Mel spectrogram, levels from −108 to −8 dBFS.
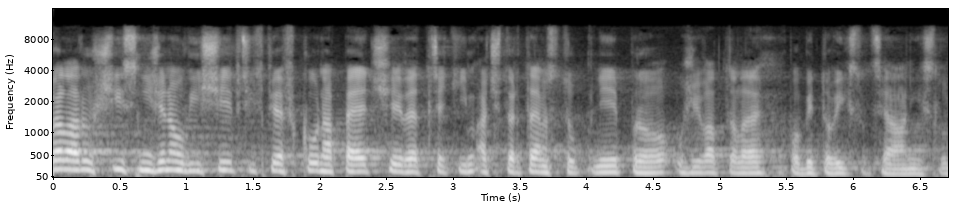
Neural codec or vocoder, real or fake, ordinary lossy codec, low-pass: none; real; MP3, 96 kbps; 10.8 kHz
